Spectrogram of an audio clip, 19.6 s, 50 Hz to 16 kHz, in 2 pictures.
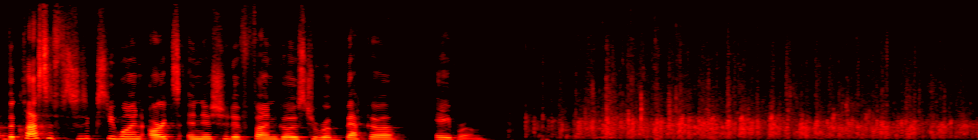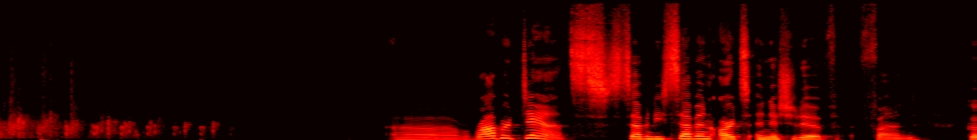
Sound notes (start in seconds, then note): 5.1 audience applauding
